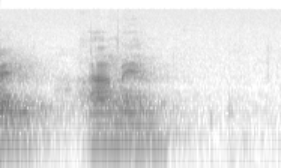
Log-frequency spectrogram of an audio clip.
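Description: A congregation reads aloud together in unison in a large room.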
